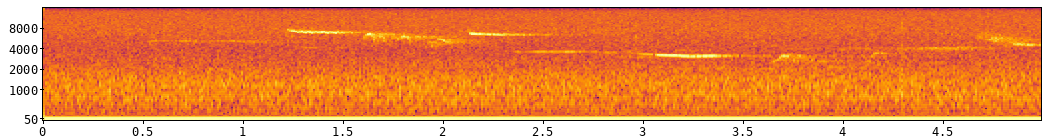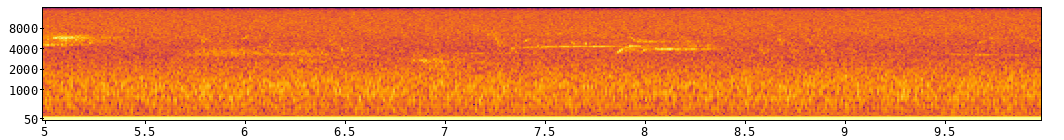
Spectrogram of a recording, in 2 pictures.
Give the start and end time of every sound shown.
[0, 4] Brown Creeper song
[2, 4] Hermit Thrush song
[4, 6] warbler song
[4, 8] Varied Thrush song
[6, 10] Hermit Thrush song
[8, 10] American Goldfinch call

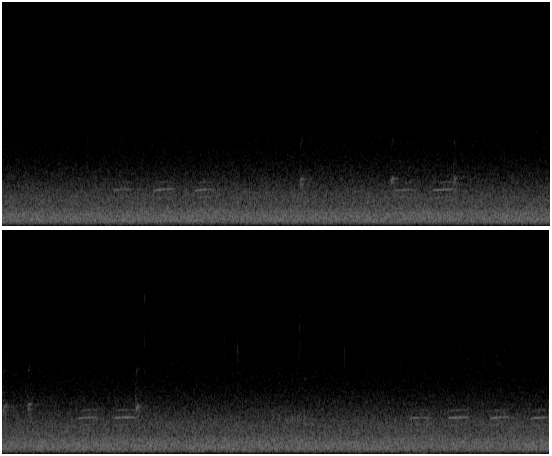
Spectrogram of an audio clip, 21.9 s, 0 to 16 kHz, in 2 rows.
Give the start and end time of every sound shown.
[2, 10] Red-breasted Nuthatch song
[6, 14] American Robin call
[12, 14] Red-breasted Nuthatch song
[16, 18] American Robin call
[18, 22] Red-breasted Nuthatch song
[20, 22] unidentified bird chip note

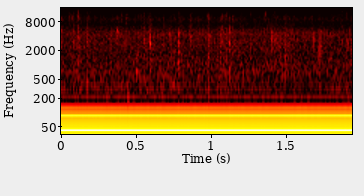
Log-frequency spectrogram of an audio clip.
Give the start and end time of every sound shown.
[0, 2] rain

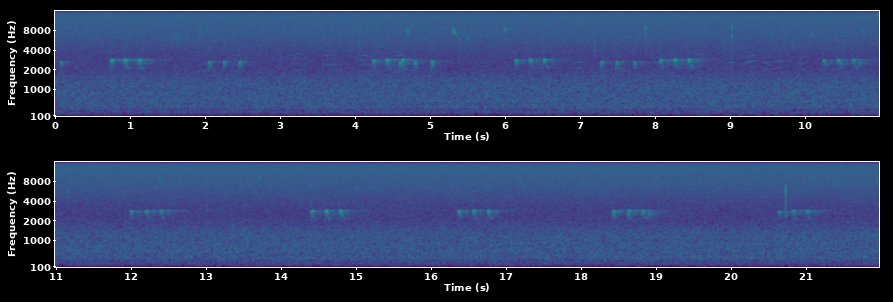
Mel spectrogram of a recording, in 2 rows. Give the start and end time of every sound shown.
[0, 2] Red-breasted Nuthatch song
[0, 22] Olive-sided Flycatcher call
[4, 6] unidentified bird chip note
[4, 8] Red-breasted Nuthatch song

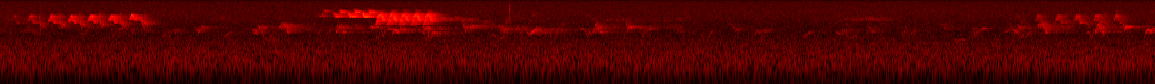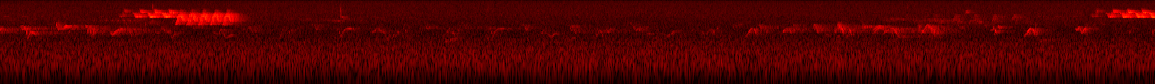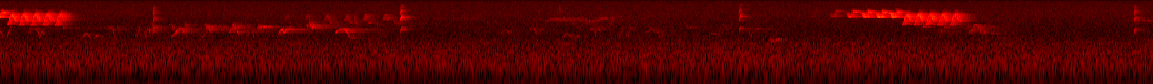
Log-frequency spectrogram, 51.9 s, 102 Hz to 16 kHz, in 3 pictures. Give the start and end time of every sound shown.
[0, 4] warbler song
[2, 40] Black-headed Grosbeak song
[4, 8] Nashville Warbler song
[4, 10] Western Tanager song
[14, 16] Mountain Quail call
[14, 18] warbler song
[18, 22] Nashville Warbler song
[28, 32] Western Tanager song
[30, 34] warbler song
[32, 36] Nashville Warbler song
[36, 38] Black-headed Grosbeak call
[38, 42] warbler song
[40, 42] Black-headed Grosbeak call
[42, 44] unidentified sound
[42, 46] Black-headed Grosbeak song
[44, 46] Black-headed Grosbeak call
[46, 48] Mountain Quail call
[46, 50] Nashville Warbler song
[48, 50] Black-headed Grosbeak song
[50, 52] Black-headed Grosbeak call

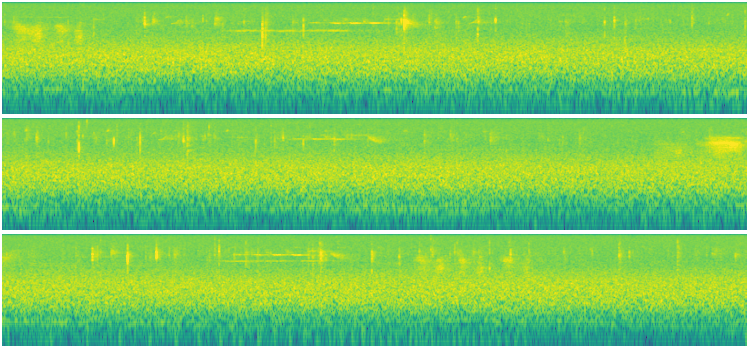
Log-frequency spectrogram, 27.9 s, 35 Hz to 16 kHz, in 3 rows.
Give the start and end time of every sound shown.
[0, 2] Steller's Jay call
[0, 28] rain
[2, 6] Varied Thrush song
[2, 6] warbler song
[8, 16] unidentified bird chip note
[10, 12] Pacific-slope Flycatcher song
[12, 14] warbler song
[16, 20] Steller's Jay call
[20, 24] Varied Thrush song
[20, 24] warbler song

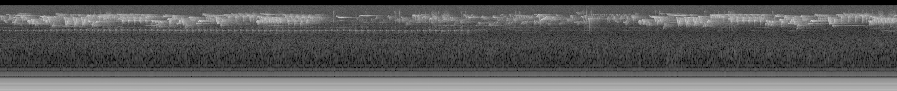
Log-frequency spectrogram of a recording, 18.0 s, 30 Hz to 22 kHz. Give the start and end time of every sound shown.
[0, 10] Northern Flicker call
[0, 18] Pacific Wren song
[2, 4] Chestnut-backed Chickadee call
[2, 4] Hermit Thrush song
[4, 8] Brown Creeper call
[8, 10] Chestnut-backed Chickadee call
[8, 10] Hermit Thrush song
[10, 12] Pacific-slope Flycatcher song
[10, 18] Red-breasted Nuthatch song
[16, 18] Chestnut-backed Chickadee call
[16, 18] Hermit Thrush song

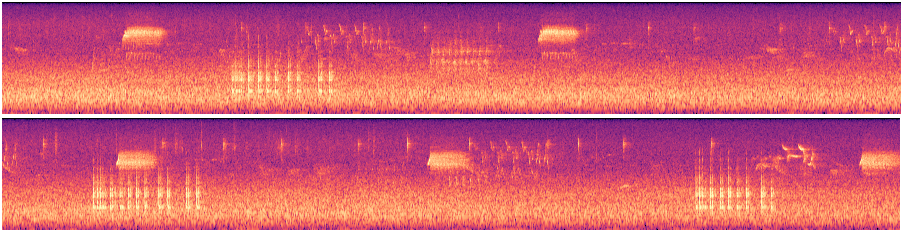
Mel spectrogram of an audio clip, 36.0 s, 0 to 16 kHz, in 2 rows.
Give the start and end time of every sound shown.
[0, 2] Steller's Jay call
[0, 2] unidentified sound
[2, 4] Spotted Towhee song
[4, 6] unidentified bird chip note
[4, 8] woodpecker drumming
[6, 8] Nashville Warbler song
[8, 10] Steller's Jay call
[8, 16] unidentified bird chip note
[10, 12] Spotted Towhee song
[12, 16] unidentified sound
[16, 20] Nashville Warbler song
[16, 20] Olive-sided Flycatcher song
[18, 22] woodpecker drumming
[18, 34] unidentified bird chip note
[20, 22] Spotted Towhee song
[22, 26] Western Tanager song
[26, 28] Spotted Towhee song
[26, 28] Steller's Jay call
[26, 30] Nashville Warbler song
[28, 30] unidentified sound
[30, 32] Mountain Quail call
[30, 34] woodpecker drumming
[32, 36] warbler song
[34, 36] Spotted Towhee song

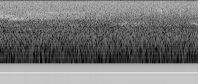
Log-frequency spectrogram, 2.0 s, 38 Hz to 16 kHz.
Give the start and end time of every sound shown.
[0, 2] Spotted Towhee song
[0, 2] Western Tanager song

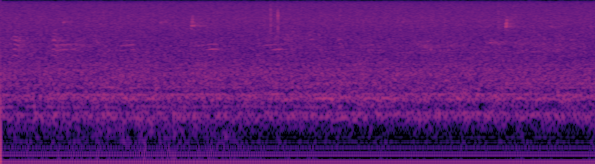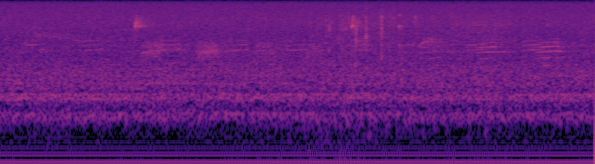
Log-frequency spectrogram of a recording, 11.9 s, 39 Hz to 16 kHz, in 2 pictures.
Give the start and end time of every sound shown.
[0, 2] unidentified bird chip note
[0, 4] Red-breasted Nuthatch song
[0, 12] insect buzz
[4, 10] unidentified bird chip note
[6, 8] Western Wood-Pewee song
[6, 12] Red-breasted Nuthatch song
[8, 10] unidentified sound

